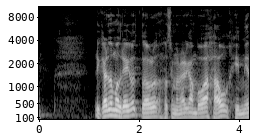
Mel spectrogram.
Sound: speaking Spanish

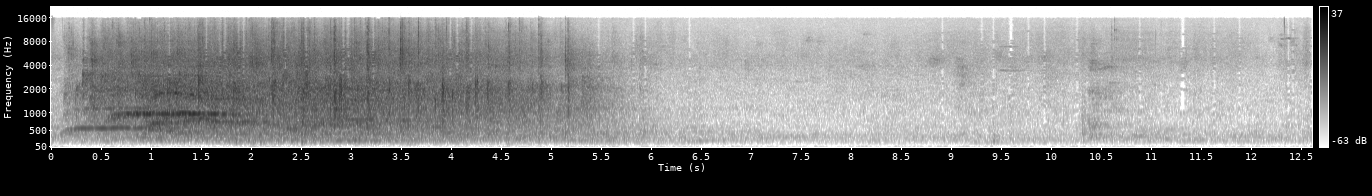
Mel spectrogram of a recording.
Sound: applause

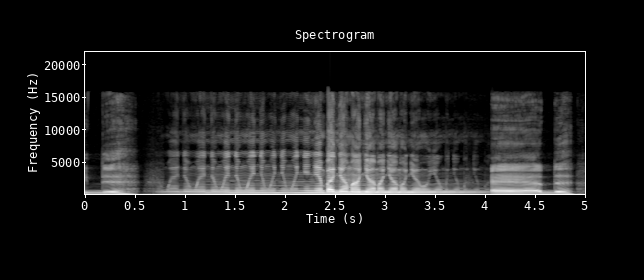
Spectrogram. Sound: funny motor sound goes

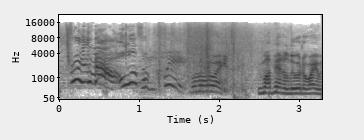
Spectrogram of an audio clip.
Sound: stammers

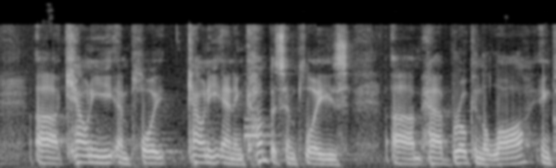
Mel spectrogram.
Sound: beeping

